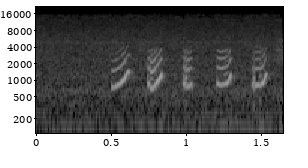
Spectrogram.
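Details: Guinea pig uttering five short upward-hooked squeaks in quick succession, about one every quarter second, over a low steady hum, ending with a sharp click.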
